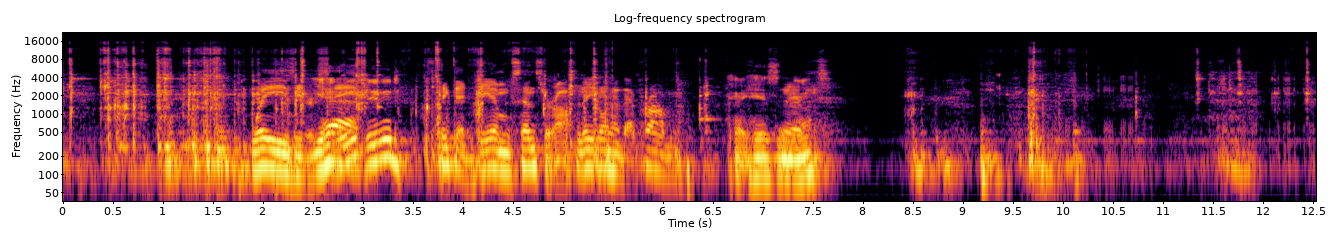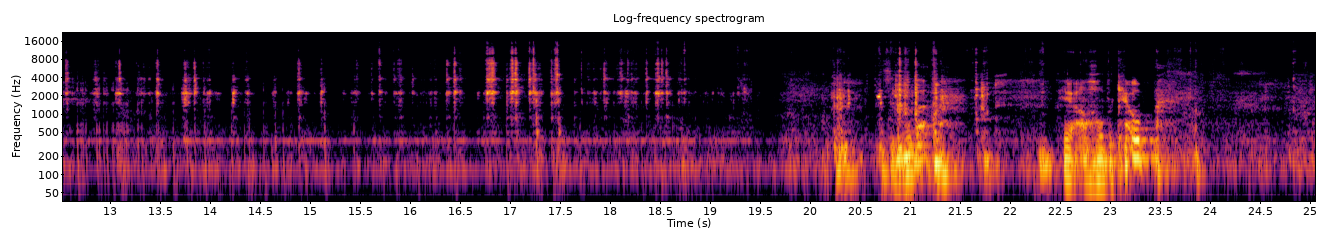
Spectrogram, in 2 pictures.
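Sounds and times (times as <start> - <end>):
metallic clicks and scrapes of nuts: 0.0 - 6.6, 9.4 - 21.9.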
